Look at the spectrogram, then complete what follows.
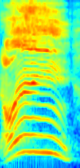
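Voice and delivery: very high, loud "oy"; long high-pitched cry of pain, mimicked; imitated pain yelp. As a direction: imitate a hurt kid's yelp. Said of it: "That's the sound he made".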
